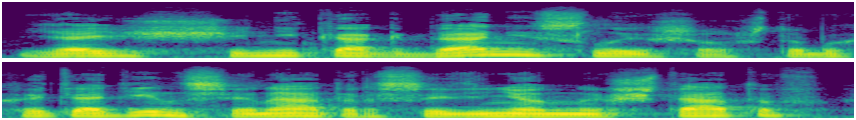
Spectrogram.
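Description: An actor playing a confident, ambitious politician in a Russian radio drama, speaking in a wry, emphatic way. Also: male voice, mid-range voice, moderate pace, natural voice. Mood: wry, relaxed. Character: blunt, ambitious male politician, confident and sardonic.

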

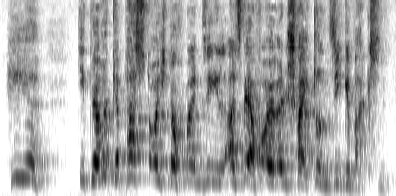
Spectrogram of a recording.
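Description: Mischievous village onlooker, high voice in a roomy, distant old radio studio. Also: female voice, expressive, brisk, fairly bright tone. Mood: mocking. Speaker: actor. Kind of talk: 1960s German radio play acting.

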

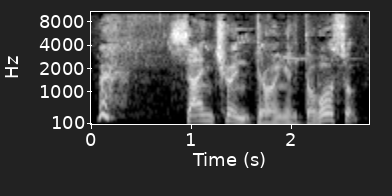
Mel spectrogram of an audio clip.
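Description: A man narrating a radio drama in a lively scripted storytelling style. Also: mid-range voice, measured pace, creaky, a little hiss or hum.

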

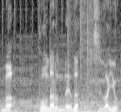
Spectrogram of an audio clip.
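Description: Cocky, rough-spoken male mercenary played by an actor. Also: mid-range voice, brisk, close to an everyday voice. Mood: wry, unfazed. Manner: blunt, wry, rough slangy speech. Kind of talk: radio drama acting. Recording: loud music behind the voice.

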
